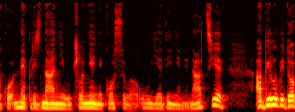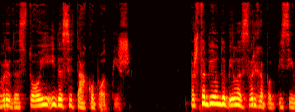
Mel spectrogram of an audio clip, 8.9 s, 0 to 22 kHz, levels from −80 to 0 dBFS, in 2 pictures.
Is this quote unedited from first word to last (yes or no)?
yes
